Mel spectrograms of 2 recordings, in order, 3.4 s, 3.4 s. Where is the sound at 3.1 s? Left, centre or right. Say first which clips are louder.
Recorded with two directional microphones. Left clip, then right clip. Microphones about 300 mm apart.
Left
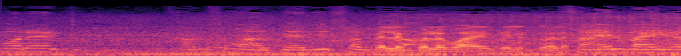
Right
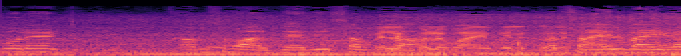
Left 1 dB; right.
